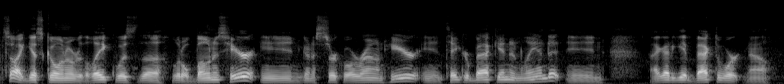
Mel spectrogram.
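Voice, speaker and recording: A man from Illinois narrating his own video in a relaxed, rambling way with frequent fillers. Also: low voice, a little fast. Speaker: farmhand vlogger. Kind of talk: casual voice-over narration.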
